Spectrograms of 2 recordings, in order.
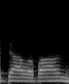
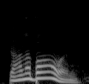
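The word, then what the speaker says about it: Dhanabalan: Uma Dalabalan here at, I said Donabalan? Donabalan.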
